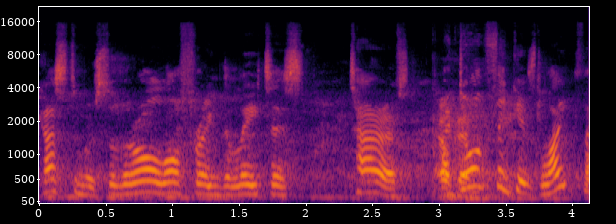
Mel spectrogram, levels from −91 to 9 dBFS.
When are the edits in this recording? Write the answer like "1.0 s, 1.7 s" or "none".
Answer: none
